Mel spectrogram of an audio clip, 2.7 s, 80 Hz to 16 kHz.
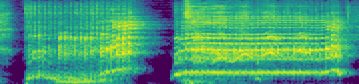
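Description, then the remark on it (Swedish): A person mimics a singer's vocal warm-up before a gig, with two loud, drawn-out strained tones, the first wavering in pitch and the second held steady, separated by a short breath. “Så, så min syrra är ju så, sångare, så hon står ju hela, hela alltså 20 minuter innan gig.”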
